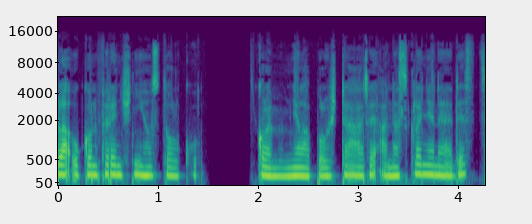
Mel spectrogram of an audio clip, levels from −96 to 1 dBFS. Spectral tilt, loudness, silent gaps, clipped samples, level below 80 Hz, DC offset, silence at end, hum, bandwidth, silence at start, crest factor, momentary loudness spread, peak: -6.5 dB/octave; -24 LUFS; 1.54-1.91 s; under 0.1%; -50 dBFS; under 0.1%; 0 s; none; 12.5 kHz; 0 s; 18 dB; 7 LU; -6 dBFS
